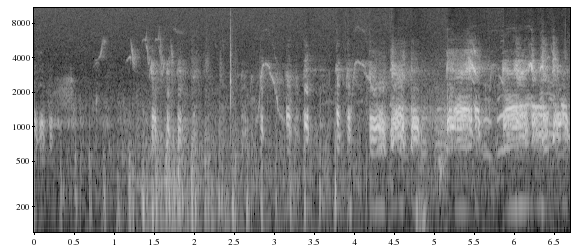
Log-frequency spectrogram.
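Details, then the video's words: Greylag geese honking in a noisy flock, many harsh, nasal calls overlapping at first, then settling into stronger, drawn-out, braying honks in quick succession. "SOUND OF A GREYLAG GOOSE 🔊 What does a greylag goose sound"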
